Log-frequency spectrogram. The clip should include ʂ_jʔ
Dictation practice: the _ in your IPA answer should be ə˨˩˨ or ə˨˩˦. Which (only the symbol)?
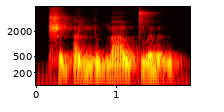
ə˨˩˨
